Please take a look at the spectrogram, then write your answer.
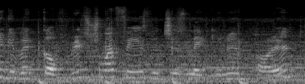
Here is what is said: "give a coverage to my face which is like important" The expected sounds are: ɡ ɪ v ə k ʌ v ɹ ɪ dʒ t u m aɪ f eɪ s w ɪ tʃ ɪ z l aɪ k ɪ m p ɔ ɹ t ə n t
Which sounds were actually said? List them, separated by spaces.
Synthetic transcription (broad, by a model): ɡ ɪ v ə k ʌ p ɹ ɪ tʃ t u m aɪ f eɪ s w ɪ tʃ ɪ z l aɪ k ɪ m p ɔ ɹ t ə n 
